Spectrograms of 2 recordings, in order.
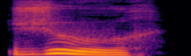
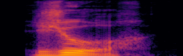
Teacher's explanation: the R at the end of jour doesn't really sound like an English R. You should feel that R in your throat. Jour. Yeah, almost like you're gargling or clearing your throat.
